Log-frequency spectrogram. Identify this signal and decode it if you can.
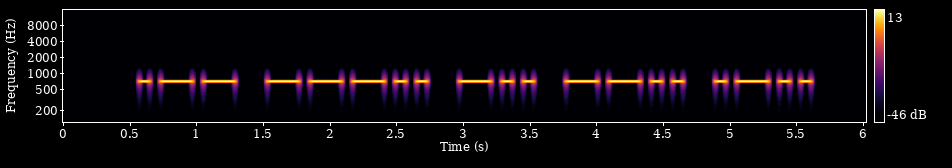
Morse code, heard as a keyed tone, about 17 wpm, 700 Hz. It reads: W8DZL
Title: Speed Racing - USA 1x3 Call Signs 15wpm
